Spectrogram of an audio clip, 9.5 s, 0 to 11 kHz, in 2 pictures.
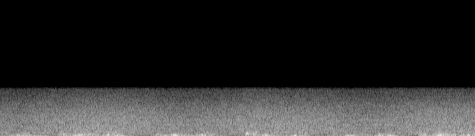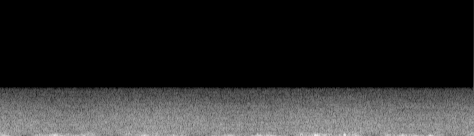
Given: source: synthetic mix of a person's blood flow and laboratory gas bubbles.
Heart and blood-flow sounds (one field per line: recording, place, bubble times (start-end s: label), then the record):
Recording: Doppler ultrasound of blood flow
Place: precordium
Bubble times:
2.42-2.60 s: bubbles
From the record:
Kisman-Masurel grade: 113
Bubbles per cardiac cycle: 1 to 2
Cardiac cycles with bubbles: 1 to 10%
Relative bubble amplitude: loud (0.450 to 0.775)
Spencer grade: 1 (occasional bubble signal discernible with the cardiac motion signal, with majority of cardiac periods free of bubbles)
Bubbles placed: anywhere in the cardiac cycle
